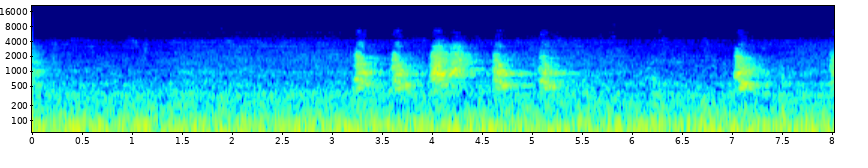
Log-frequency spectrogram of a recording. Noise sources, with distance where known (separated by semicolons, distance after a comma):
dog barking or whining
